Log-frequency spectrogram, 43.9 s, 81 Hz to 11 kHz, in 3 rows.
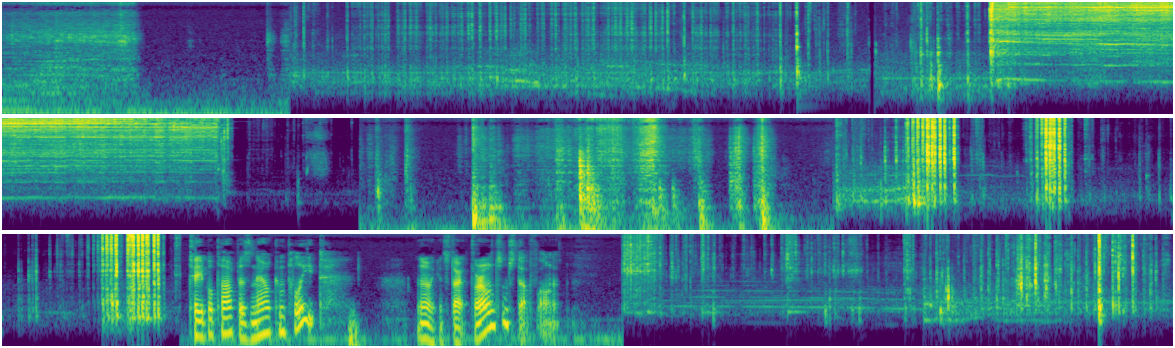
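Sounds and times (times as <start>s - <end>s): power saw cutting wood: 12.3s - 17.5s.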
